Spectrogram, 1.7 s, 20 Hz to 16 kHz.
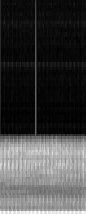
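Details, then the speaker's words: Chevy Sprint turbo 1.0 L three-cylinder (Suzuki Forsa) after head rebuild with ported head and straight pipe, idling: steady idle with light quick ticking at engine speed; valve clearances set loose, to be tightened. "The valves are set up loose on this engine. I'm gonna tighten that up once I play a little bit more with it."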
